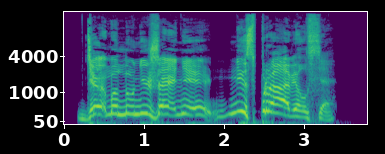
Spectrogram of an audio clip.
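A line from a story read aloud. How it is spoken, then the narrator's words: Strained, forced out. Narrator (Russian): Только и смог выдавить он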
